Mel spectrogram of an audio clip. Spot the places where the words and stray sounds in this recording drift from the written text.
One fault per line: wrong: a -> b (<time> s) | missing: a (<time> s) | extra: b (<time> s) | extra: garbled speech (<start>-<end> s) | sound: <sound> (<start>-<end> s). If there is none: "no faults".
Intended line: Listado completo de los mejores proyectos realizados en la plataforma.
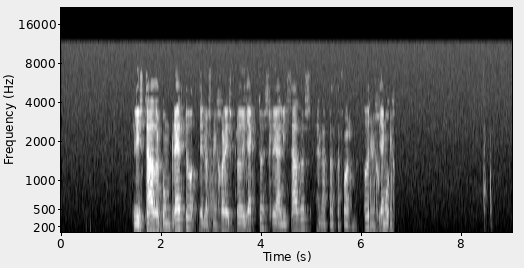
extra: garbled speech (6.1-6.7 s)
